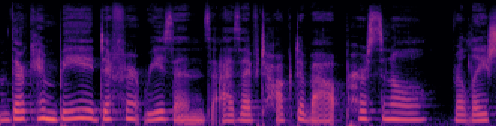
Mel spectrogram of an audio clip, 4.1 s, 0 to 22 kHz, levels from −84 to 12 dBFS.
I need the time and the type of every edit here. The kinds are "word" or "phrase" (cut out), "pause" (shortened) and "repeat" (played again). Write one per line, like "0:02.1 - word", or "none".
0:01.8 - word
